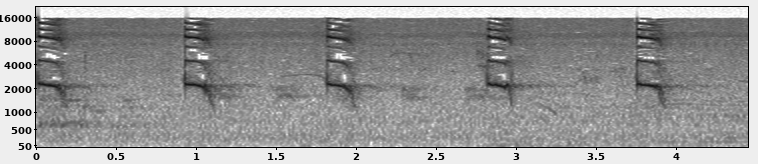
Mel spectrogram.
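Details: Jacobin cuckoo, also called crested pied cuckoo, calling: five loud, sharp ringing notes with a clear whistled core, repeated roughly once a second at a steady pace over a soft rustling background.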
